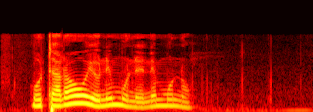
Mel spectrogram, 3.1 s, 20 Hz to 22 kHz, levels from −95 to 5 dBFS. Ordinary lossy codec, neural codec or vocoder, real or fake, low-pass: AAC, 32 kbps; none; real; 7.2 kHz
